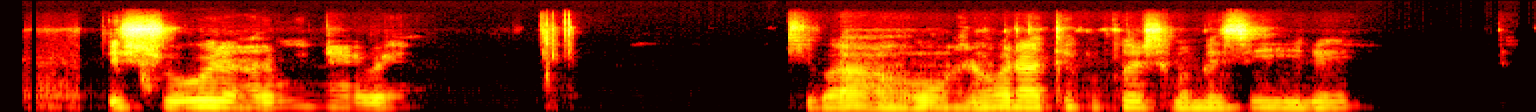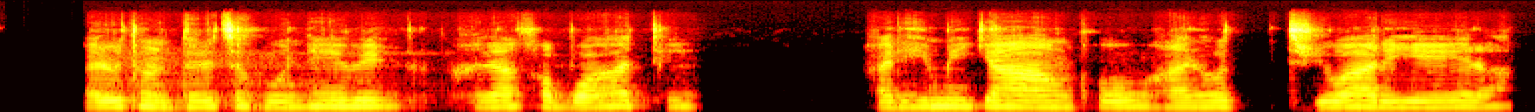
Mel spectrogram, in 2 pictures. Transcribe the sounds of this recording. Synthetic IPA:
iʃuːɾe̞ɦaɾimŋiːn̥he̞βe̞ | kʰiβa̰ho̰haɾihoaɾatekukweɾesamameziɾe | haɾiutondute̞ɾet͡se̞kuːn̥e̞βe̞ | haɾihakabwaːtʰe̞ | haɾihimiɾɟaːŋɡo̞ɦaɾiho̞ | tɾiwaɾeje̞ːɾa

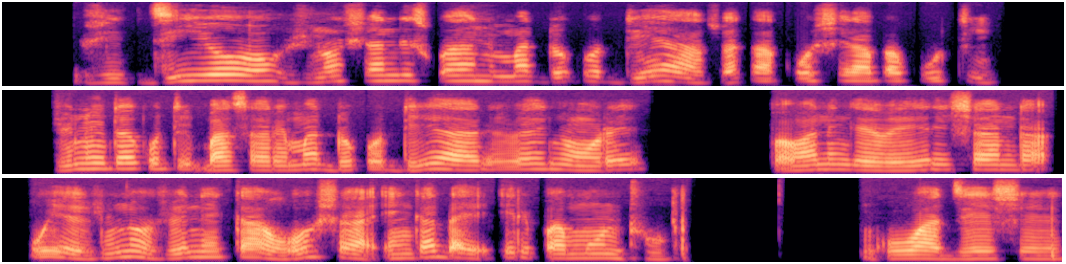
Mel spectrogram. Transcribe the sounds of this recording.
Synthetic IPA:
ʐid͡zijo̞ʐino̞ʃandiswane̞madʱo̞ko̞dʱejaʐaka̰ko̞ʃe̞ɾapakuti | ʐino̞itakutiɓasaɾe̞madʱo̞ko̞dʱejariʋe̞ɲo̞ɾe̞ | pa̰ʋane̞ŋɡe̞ʋeiɾiʃanda̰ | uje̞ʐino̞ve̞ne̞kaɦo̞ʃaʔiŋɡaɗaiʔiɾipamuːntʰu | ŋɡuwad͡ze̞ːʃe̞

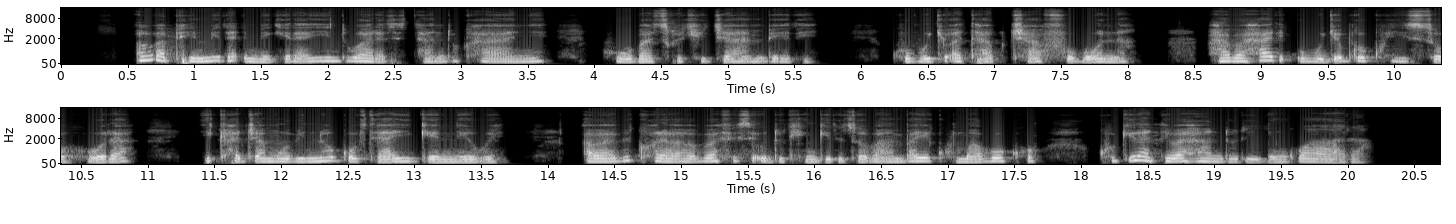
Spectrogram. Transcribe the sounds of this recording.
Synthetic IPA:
aβo̞βapʰimiɾaʔimiɡe̞ɾajiːndwaːɾazitʰaːndukʰa̰ɲe̞ | kuβat͡swekʰid͡ʒaːmbe̞ɾe̞ | kʰuβuɾɟo̞ʔatʰaɡut͡ʃafuβo̞na | haβahaɾiʔuβuɾɟo̞b̚ɡo̞kujiso̞ho̞ɾa | ikʰad͡ʒamuβino̞ɡo̞vjaːjiɡe̞ne̞we̞ | aβaβikʰo̞ɾaββaβafise̞̰udukʰiːŋɡiɾizo̞βaːmbaje̞kʰumaβo̞kʰo̞ | kʰuɡiɾan̥hiβaɦaːnduɾiɾiŋɡwaːɾa

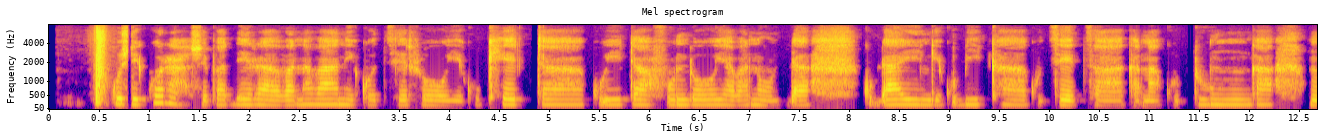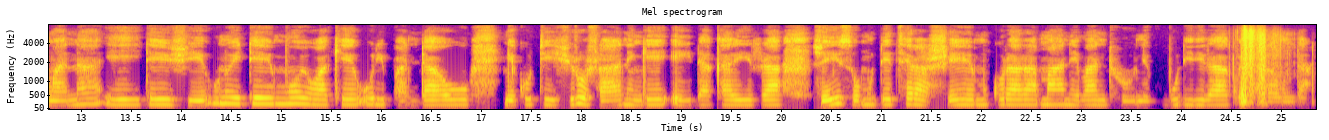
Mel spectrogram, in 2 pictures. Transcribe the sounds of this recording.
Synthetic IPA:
kuʐiko̞raʐ̥e̞paɗe̞raʋanaʋane̞ko̞d͡ze̞ro̞je̞kukʰe̞tʰakuitafundo̞jaʋano̞ɗakuɗaiŋɡe̞kuɓikʰakut͡se̞d͡zakanakutuŋɡamwanaeiteiʐiuno̞itemwo̞jo̞wakʰe̞uɾipandawuŋɡe̞kutiʐiɾo̞ʐaːne̞ŋɡe̞ʔeiɗakaɾiraʐ̥eizo̞muɗe̞t͡se̞ɾaʐe̞mukuɾaɾamane̞ʋantʰune̞kuɓuɗirirakwe̞̰karauːnda

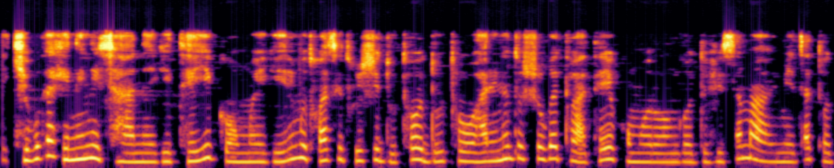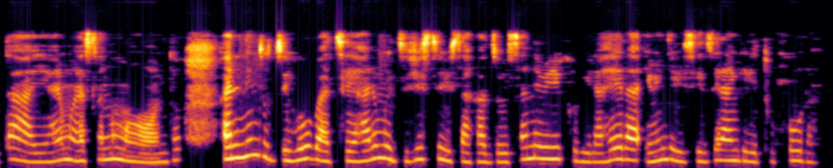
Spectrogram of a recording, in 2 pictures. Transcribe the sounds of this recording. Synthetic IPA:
ikʰiβuɡakininit͡ʃaːne̞ɡitʰejiɡomwe̞ɡiɾimutwaːt͡sitwiːʃidutʰodutʰoɦaɾinuduʃuɡwetʰuhatʰejekumuɾo̞ːŋɡo̞dufiseamaimezatʰotʰajehaɾimunasanumuhoːndo̞haɾininduzihuβat͡se̞ɦaɾimwuzifisiβisakazoβisaniβiɾikʰoβiɾaɦe̞ɾaʔiβiːndiβisiziɾaːŋɡiɾitʰukuɾa

